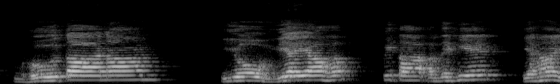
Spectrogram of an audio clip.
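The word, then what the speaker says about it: योऽव्ययः: आगे ये एस जो है ये है साइलेंट अ, साइलेंट अ अव्ययः, यह प्लस अव्ययः ऐसे है। ये साइलेंट अ का अवग्रह, इसको अवग्रह चिन्ह बोलते हैं। ये साइलेंट अ होता है, हमने इसको बोलते समय अ का उच्चारण नहीं करना। यो व्ययः ऐसे।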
